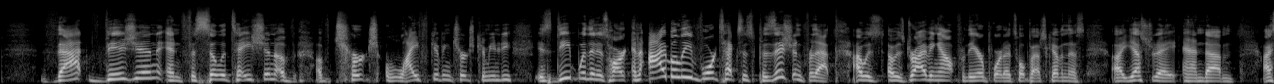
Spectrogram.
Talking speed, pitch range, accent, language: 200 wpm, 155-210 Hz, American, English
